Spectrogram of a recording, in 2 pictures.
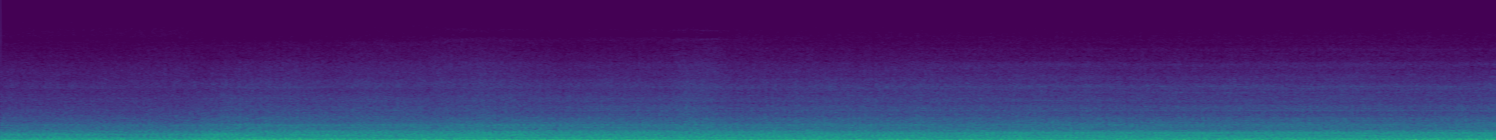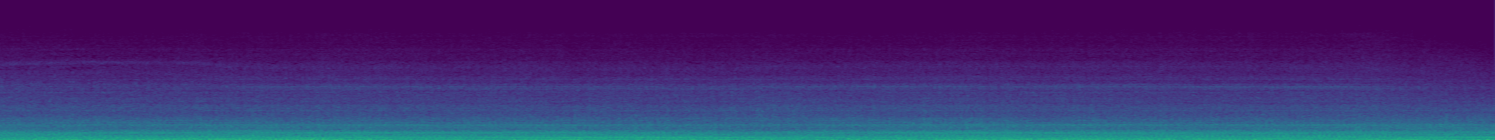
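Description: Car engine running steadily under load on an uphill road, with tyre and road rumble. The engine hum strengthens a little through the middle.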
